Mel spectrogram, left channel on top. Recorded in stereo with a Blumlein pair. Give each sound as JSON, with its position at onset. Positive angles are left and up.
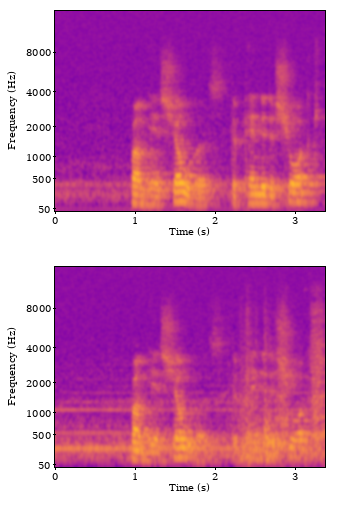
{"t": 1.0, "sound": "a man speaking", "azimuth_deg": -5, "distance_m": 1.6}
